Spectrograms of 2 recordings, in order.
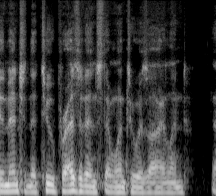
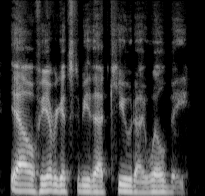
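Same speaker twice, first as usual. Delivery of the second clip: plain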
